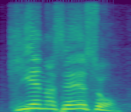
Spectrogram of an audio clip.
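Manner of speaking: loud slow rhetorical question; emphatic repeat. Acted. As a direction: challenge the congregation.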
